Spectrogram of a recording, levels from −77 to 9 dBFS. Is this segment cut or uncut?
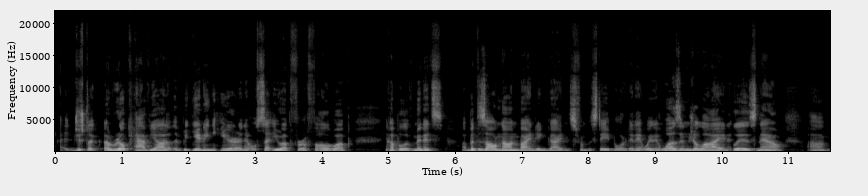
cut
